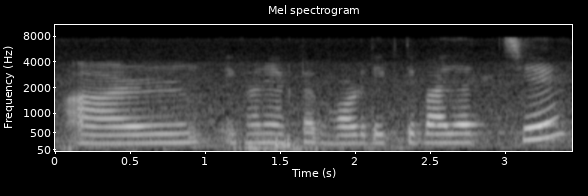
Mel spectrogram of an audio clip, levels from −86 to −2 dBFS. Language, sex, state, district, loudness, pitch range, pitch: Bengali, female, West Bengal, Jhargram, -30 LUFS, 215-235 Hz, 230 Hz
